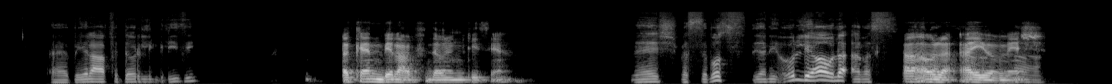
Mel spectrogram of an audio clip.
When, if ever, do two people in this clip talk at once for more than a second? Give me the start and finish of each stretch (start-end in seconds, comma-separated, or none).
9.0-10.5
